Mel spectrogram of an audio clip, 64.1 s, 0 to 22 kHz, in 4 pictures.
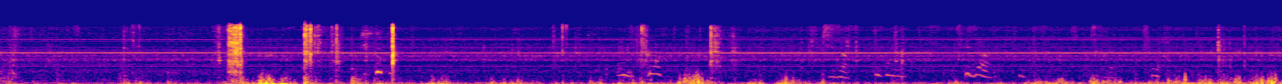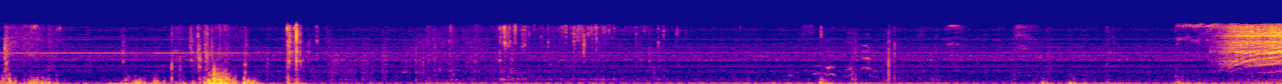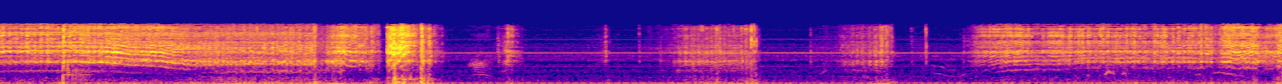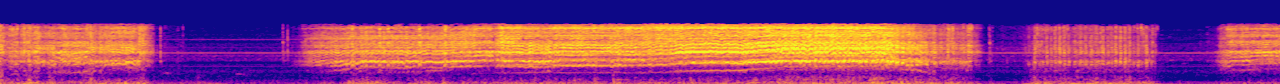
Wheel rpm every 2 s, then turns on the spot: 0, 0, 0, 0, 0, 0, 0, 0, 0, 0, 0, 0, 0, 0, 0, 20, 120, 100, 70, 0, 20, 20, 50, 90, 80, 10, 50, 100, 130, 160, 40, 30.
42-44 50-52 60-62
